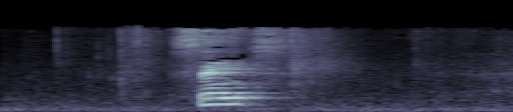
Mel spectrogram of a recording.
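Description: A young man speaks briefly up close.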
